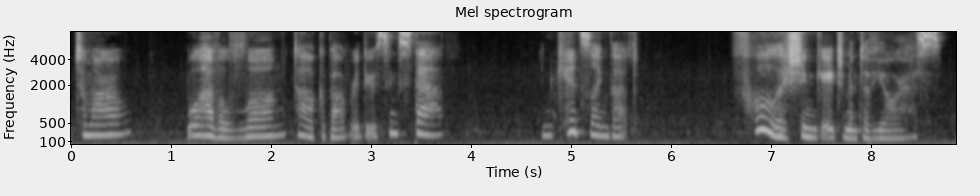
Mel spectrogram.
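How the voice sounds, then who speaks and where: A woman with a natural, mid-range voice speaks unhurriedly, with slight background noise. In an ASMR roleplay she plays a possessive, doting demon maid, formal and servile on the surface but menacing underneath, often dropping to a whisper. The mood is tender yet controlling.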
